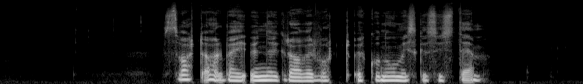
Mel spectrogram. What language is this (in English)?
Norwegian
